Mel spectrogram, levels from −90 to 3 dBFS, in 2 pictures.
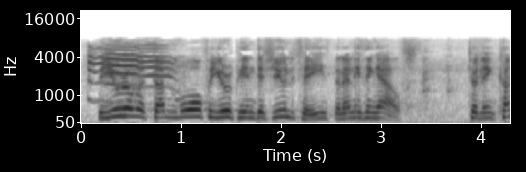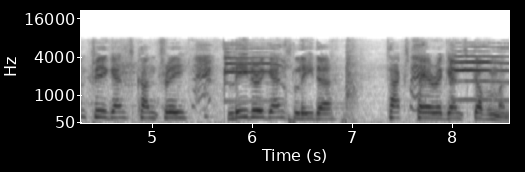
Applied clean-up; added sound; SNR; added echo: none; Meow; 4 dB; none.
